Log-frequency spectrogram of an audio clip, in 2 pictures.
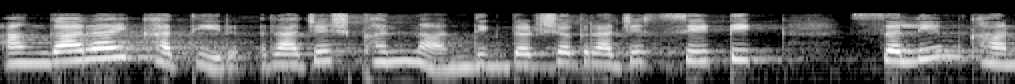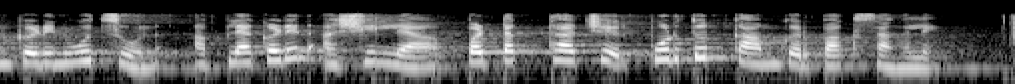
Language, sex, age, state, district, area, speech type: Goan Konkani, female, 18-30, Goa, Canacona, rural, read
